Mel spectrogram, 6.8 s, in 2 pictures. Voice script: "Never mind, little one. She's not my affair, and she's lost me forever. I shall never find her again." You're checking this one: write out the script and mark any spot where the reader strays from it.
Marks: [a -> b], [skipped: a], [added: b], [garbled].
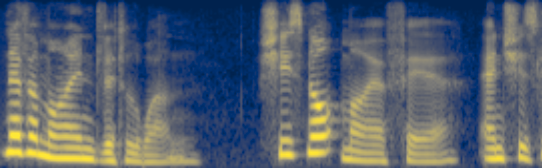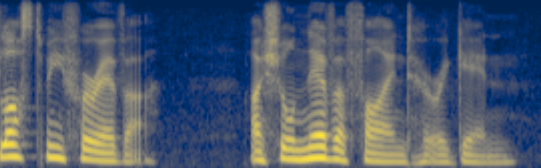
"Never mind, little one. She's not my affair, and she's lost me forever. I shall never find her again."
